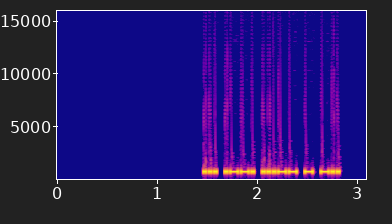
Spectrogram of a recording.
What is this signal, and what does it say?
Morse code, heard as a keyed tone, about 46 wpm, 700 Hz. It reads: SP3TD
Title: DXCC-100 Call Signs - 5 Characters - Repeated 3x - 45wpm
